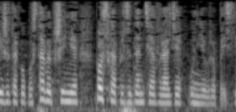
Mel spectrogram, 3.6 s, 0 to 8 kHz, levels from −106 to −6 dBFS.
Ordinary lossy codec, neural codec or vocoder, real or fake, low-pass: none; codec, 16 kHz, 16 kbps, FreqCodec, larger model; fake; none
